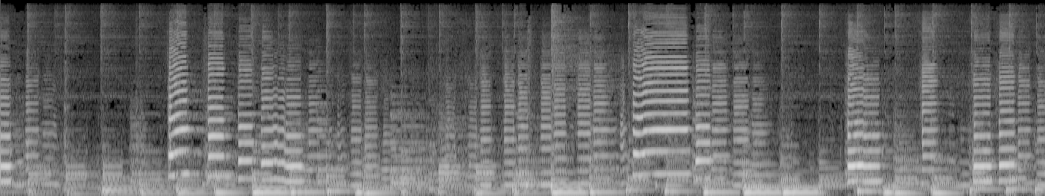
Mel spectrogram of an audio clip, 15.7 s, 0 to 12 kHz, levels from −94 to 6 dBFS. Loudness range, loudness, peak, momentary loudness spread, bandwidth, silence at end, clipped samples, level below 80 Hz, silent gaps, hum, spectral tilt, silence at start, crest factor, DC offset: 5 LU; -19 LUFS; -2 dBFS; 13 LU; 11.5 kHz; 0 s; under 0.1%; -26 dBFS; none; none; -5 dB/octave; 0 s; 16 dB; under 0.1%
